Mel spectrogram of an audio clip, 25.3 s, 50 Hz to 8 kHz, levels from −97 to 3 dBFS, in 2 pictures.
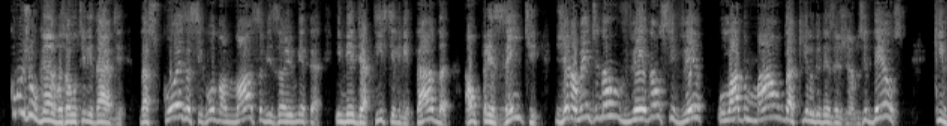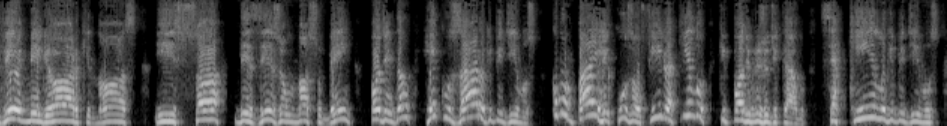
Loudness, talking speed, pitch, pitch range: -27 LUFS, 145 wpm, 180 Hz, 155-225 Hz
